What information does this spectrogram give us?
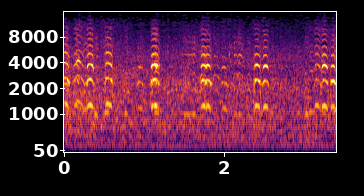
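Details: Indian skimmers at a breeding colony: short nasal yapping notes with rich harmonics, given in loose bursts by several birds, the notes overlapping at times over a steady murmur.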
